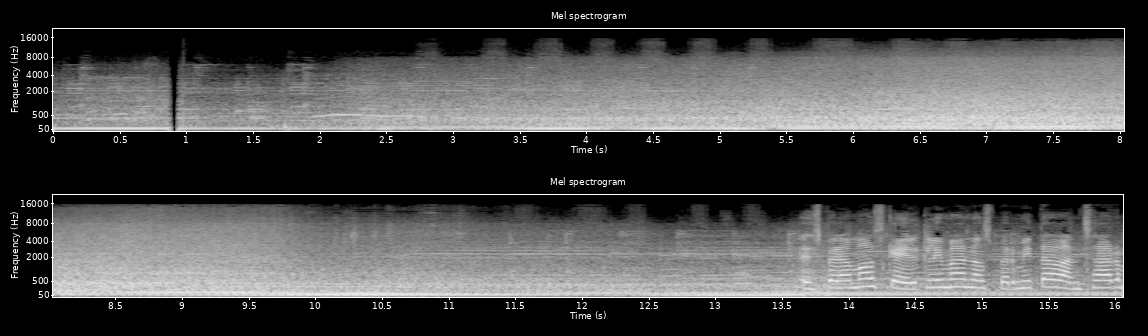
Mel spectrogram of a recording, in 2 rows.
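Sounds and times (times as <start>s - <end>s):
road vehicle passing: 2.0s - 16.0s.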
